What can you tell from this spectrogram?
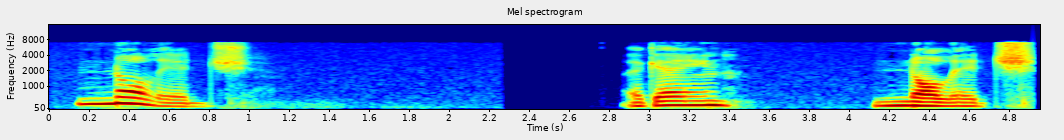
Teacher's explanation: remember stress the first syllable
